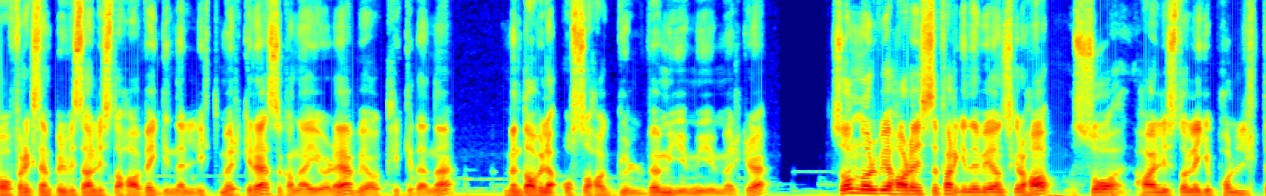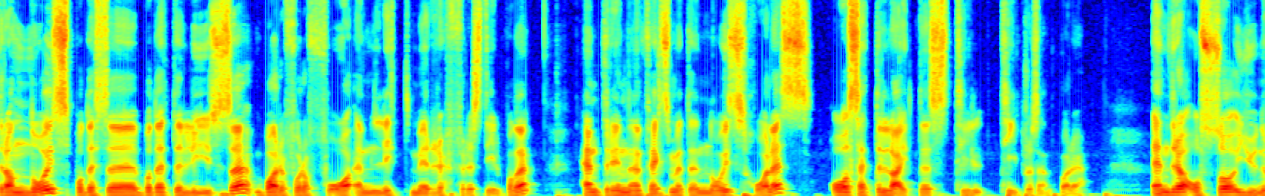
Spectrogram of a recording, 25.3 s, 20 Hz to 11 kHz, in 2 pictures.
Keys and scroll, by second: 18.5-21.1 typing, 22.5-24.6 typing.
